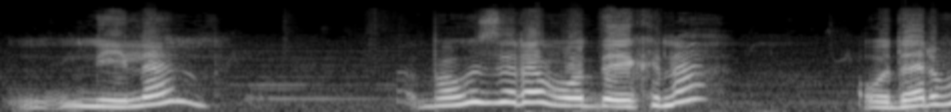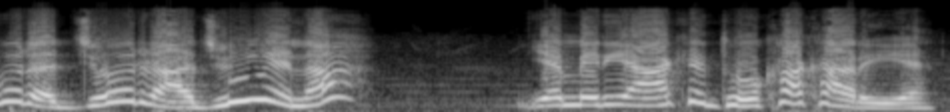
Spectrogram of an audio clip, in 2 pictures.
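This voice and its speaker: A woman voicing a trusting, soft-hearted older mother-in-law in a cartoon moral story, with an earnest, expressive delivery. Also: high voice, a little slow, long pauses. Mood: bewildered, questioning. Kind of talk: animated Hindi moral story dialogue. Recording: music behind the voice. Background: music.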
